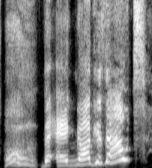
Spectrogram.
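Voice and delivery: slow, high, loud squeal of delight; crazy-person excitement. Retold or imitated. Retelling her eggnog freakout to the rep, squealing. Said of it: "Like a crazy person".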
